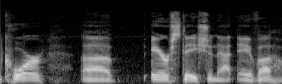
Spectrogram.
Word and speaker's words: Ewa: uh air station at Eva or AA as some people pronounce it Ewa that was also attacked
